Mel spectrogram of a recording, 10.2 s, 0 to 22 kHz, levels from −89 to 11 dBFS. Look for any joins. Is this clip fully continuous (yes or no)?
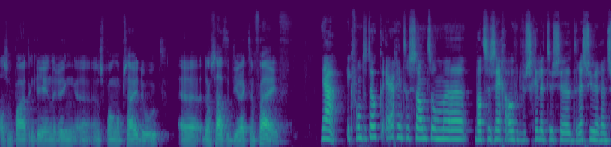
no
